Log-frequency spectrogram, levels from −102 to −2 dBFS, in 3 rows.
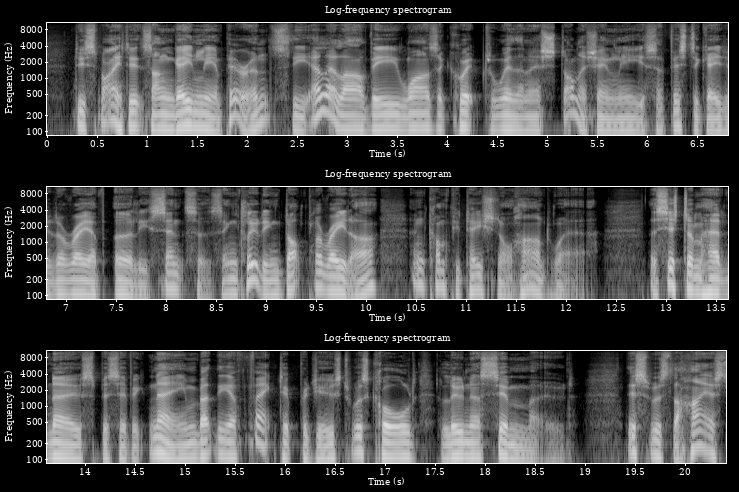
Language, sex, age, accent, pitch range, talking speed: English, male, 50-69, British, 95-125 Hz, 125 wpm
